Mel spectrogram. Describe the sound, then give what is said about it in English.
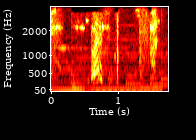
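A couple of quick sneezes: short, sharp bursts of breath and voice with a brief pause between them, over a low steady background hum. “Bless you.”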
